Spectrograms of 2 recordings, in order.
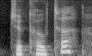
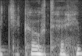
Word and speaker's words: Chakota: And I spelled out the pronunciation of Chakota because I kept wanting to say Chakotay because I watched Star Trek Voyager. And I'm like, that's not right.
